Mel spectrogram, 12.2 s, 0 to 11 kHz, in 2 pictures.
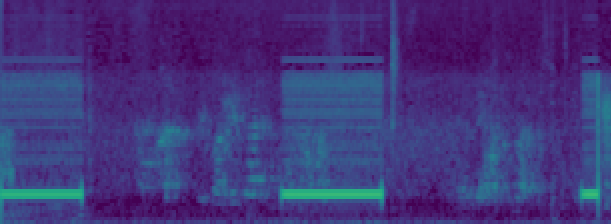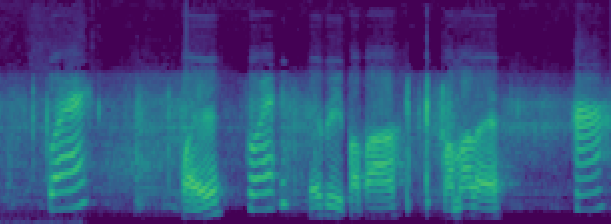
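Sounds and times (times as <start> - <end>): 
phone ringback tones during a call to a home phone: 0.0 - 0.8, 2.8 - 3.8, 5.8 - 6.0
faint chatter: 1.3 - 6.9
speech: 8.0 - 11.2, 11.8 - 12.2.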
